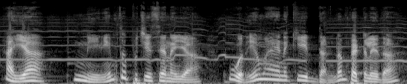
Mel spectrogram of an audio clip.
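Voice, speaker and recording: A timid village barber from a storybook, voiced by a man. He speaks humbly and anxiously in a highish, expressive voice, with music softly behind. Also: normal speed. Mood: fearful. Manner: deferential, anxious. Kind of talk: animated storybook dialogue.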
